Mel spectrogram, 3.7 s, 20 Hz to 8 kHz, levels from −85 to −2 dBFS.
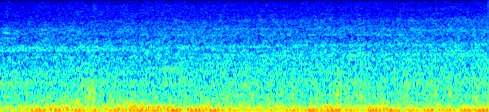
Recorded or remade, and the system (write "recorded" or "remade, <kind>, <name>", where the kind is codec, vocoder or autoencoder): recorded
